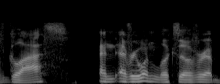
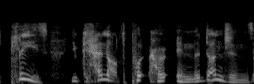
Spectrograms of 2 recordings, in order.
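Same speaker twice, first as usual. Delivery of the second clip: higher, drawn-out earnest plea; pleading father; 6 semitones higher than usual. Acted. Father begs as the three are waved out, pleading. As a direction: implore them, stretching the key words.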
